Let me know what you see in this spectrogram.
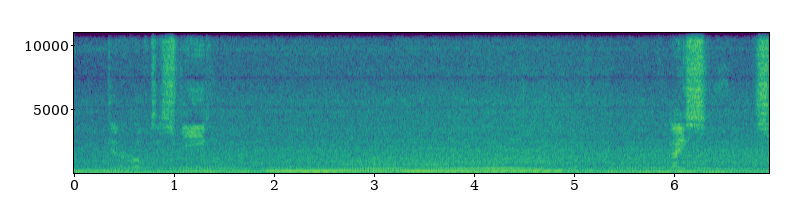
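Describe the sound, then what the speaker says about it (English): A 1997 Mercedes-Benz C230 (W202) accelerates on an open road, its engine note climbing steadily from inside the cabin, holding a smooth rising tone for several seconds before a brief dip as the transmission shifts. "I'll show you how it accelerates on the open road. Get her up to speed."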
